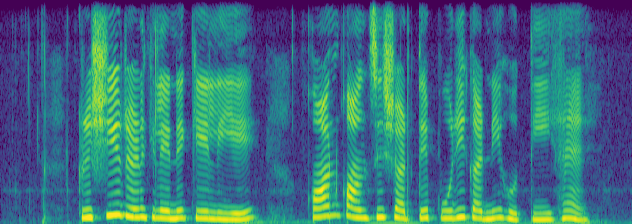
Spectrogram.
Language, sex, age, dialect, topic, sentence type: Hindi, female, 18-24, Garhwali, agriculture, question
